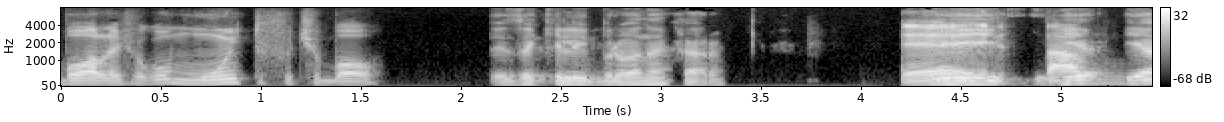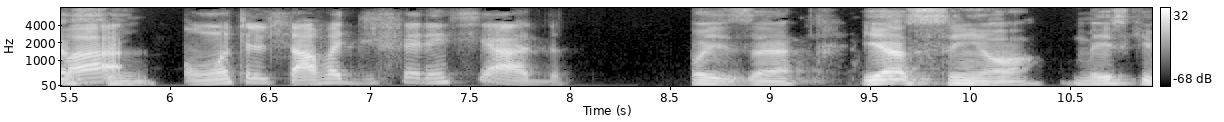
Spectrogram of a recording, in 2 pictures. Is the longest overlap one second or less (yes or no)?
no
